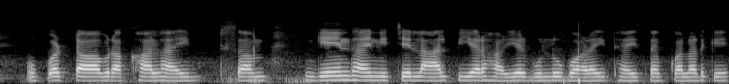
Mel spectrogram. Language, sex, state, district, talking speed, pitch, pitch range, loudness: Bajjika, female, Bihar, Vaishali, 150 wpm, 180 Hz, 175-185 Hz, -15 LUFS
